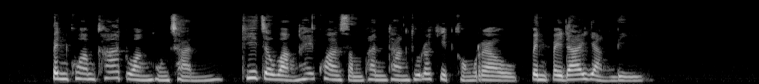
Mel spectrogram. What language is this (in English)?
Thai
